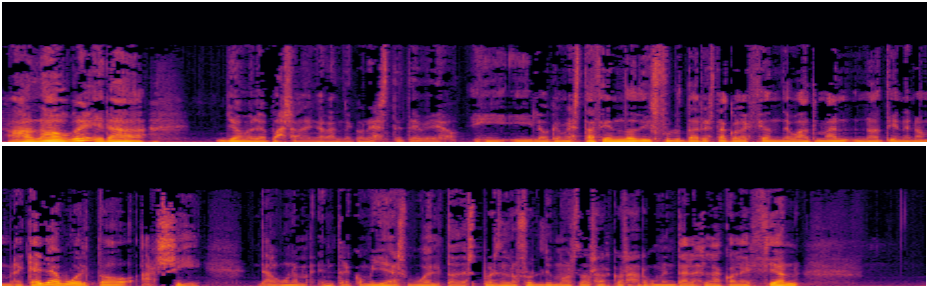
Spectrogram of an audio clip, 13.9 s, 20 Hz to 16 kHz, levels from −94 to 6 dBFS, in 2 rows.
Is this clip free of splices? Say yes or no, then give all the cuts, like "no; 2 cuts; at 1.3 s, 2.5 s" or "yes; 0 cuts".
yes; 0 cuts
